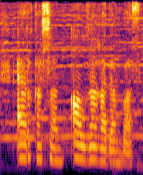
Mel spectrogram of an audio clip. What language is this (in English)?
Kazakh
